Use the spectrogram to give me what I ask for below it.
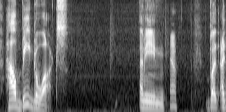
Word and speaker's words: Halbegewachs: And then what's really jacked up is that the NHL pronunciation guide says Halbegewachs.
